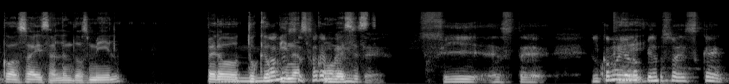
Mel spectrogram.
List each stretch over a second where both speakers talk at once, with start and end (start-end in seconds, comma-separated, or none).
2.2-3.8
